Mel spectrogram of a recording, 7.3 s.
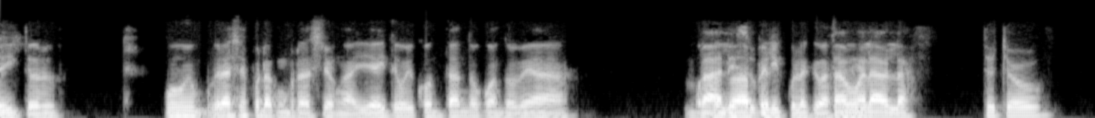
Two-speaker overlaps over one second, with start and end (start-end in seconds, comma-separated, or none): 4.6-5.8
